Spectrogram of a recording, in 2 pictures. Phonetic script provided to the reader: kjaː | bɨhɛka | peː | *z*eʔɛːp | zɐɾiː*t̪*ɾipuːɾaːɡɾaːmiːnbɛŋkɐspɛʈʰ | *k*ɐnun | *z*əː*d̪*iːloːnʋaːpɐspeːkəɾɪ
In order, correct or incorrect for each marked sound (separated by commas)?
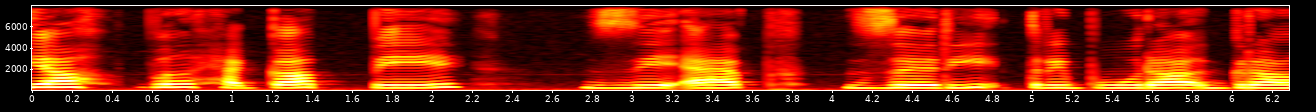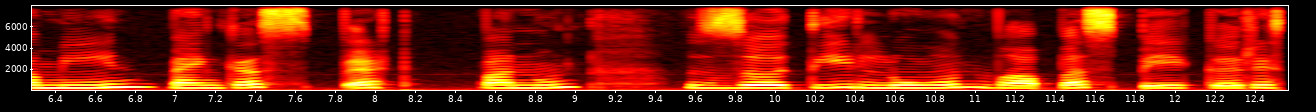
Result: correct, correct, incorrect, correct, incorrect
